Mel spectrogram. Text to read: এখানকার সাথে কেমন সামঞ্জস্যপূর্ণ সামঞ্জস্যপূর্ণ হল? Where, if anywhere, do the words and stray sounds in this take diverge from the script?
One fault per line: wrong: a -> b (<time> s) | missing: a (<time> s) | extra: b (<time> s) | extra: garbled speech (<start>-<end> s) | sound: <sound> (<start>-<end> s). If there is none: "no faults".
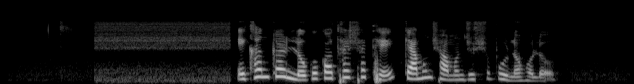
extra: লোককথার (3.0 s)
missing: সামঞ্জস্যপূর্ণ (5.1 s)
